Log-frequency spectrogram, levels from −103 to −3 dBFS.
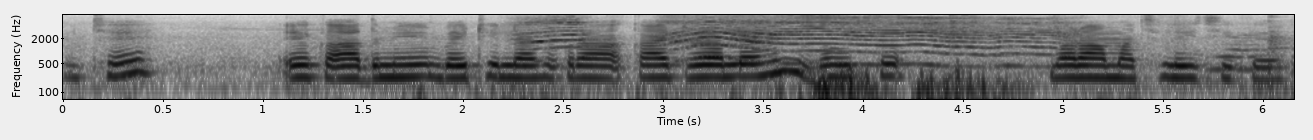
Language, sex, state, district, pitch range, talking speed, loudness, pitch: Maithili, female, Bihar, Begusarai, 220-235 Hz, 145 wpm, -16 LUFS, 225 Hz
